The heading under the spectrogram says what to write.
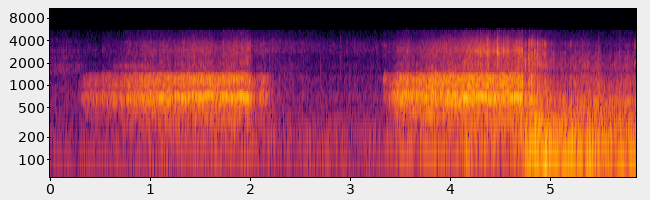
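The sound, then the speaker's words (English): A truck engine cranks with a strained whine, pauses, cranks again, then catches into a deep, steady rumble as the truck starts up to drive off. No one speaks. “I will take a chance on the confusion and grab that first truck.”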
